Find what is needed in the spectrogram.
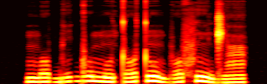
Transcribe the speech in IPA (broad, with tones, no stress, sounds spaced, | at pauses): m o˨ b i˨˦ ɡ u˧ m ũ˨ t o˨˦ t ũ˦˨ b o˨˦ f ĩ˦˨ d͡ʒ ã˧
